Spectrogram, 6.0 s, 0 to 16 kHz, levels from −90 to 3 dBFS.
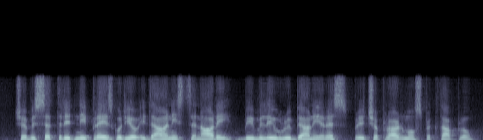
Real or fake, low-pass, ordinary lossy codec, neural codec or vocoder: fake; 7.2 kHz; none; codec, 16 kHz, 0.2 kbps, FocalCodec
